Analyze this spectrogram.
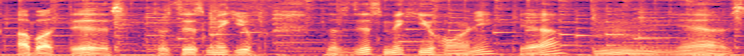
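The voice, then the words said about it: Put-on sexy, seductive voice. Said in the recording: “Sexy voice. You want a sexy voice?”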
